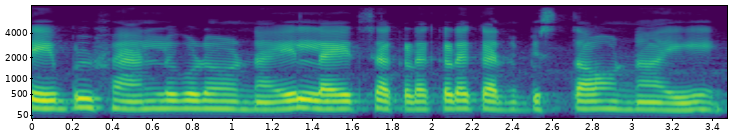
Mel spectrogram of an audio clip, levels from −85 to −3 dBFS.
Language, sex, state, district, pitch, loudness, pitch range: Telugu, female, Andhra Pradesh, Sri Satya Sai, 165 Hz, -16 LUFS, 155-170 Hz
